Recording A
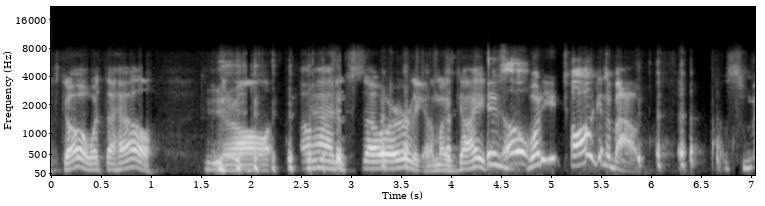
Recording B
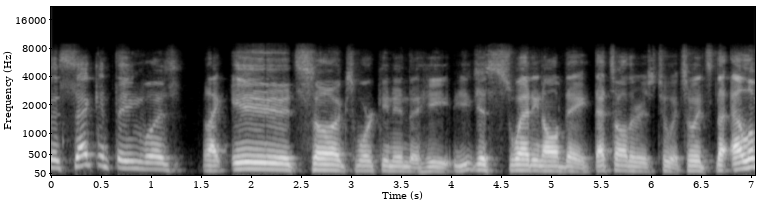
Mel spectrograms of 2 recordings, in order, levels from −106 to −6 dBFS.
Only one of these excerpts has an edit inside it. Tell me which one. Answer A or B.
B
